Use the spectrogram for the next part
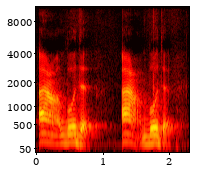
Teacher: Dal at the end, because it's a full sukun, we make a qalqala.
